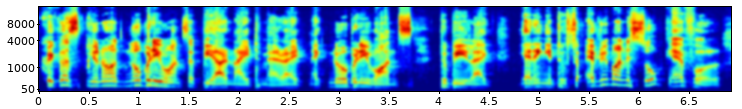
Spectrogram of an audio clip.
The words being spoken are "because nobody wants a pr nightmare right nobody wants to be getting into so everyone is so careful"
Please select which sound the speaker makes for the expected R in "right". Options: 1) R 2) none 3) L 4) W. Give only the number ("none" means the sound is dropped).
3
